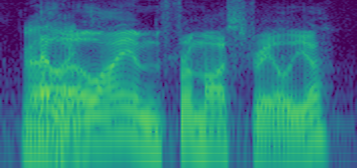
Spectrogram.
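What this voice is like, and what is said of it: Put-on Australian accent. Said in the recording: “My guy is Australian. ... it's my accent.”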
